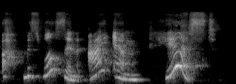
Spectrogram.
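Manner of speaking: chirpy, very high, bright, cheerful tone. Retelling what Sam might say to Miss Wilson, imitating Sam's happy tone. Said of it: "your voice, your expression is not showing me that you're mad".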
